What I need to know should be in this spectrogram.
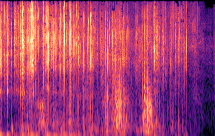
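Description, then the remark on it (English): Someone bites into a big hunk of crispy fried chicken, fried a little hard, a dense burst of crackly, crunching noises for a couple of seconds, a few louder crunches near the end, then silence. No one speaks. “We need a bite. Can you do a bite right now?”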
